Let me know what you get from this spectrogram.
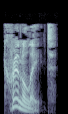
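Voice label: "crenellate", British English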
